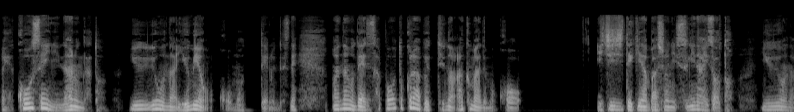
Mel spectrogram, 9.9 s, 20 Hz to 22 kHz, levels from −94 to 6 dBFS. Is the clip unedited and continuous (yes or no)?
yes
